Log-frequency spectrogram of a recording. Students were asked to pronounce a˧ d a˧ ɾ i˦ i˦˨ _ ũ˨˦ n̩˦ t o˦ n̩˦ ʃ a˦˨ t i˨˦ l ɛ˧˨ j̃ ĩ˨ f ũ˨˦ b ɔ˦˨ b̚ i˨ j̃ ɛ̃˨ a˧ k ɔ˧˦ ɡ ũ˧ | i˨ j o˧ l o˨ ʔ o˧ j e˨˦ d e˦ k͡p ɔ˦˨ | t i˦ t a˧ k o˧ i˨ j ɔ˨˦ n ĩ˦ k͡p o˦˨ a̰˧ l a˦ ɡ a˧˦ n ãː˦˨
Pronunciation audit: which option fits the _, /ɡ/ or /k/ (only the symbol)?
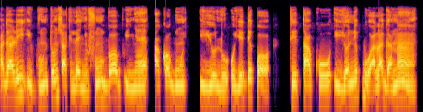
ɡ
